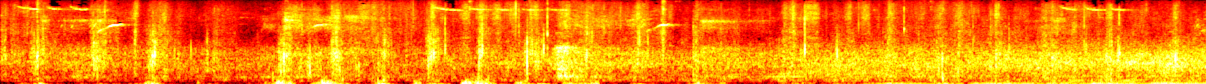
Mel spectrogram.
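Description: Birds chirp in the trees.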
